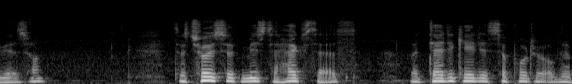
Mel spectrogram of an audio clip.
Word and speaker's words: Hegseth: 트럼프 픽스 Pete Hegseth라고 발음하는데, Hegseth, a veteran and Fox News host for Defense Secretary, 국방장관으로 임명했다는 건데요.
